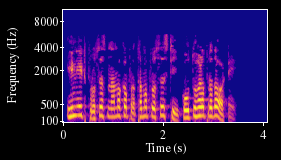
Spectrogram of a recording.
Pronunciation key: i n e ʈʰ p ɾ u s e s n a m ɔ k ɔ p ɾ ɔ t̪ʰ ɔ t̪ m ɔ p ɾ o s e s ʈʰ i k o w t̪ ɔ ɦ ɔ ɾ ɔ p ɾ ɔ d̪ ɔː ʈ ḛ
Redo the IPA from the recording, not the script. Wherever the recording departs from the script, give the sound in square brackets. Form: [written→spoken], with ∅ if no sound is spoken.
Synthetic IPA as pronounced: i n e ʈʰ p ɾ [u→o] s e s n a m ɔ k ɔ p ɾ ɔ t̪ʰ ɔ [t̪→∅] m ɔ p ɾ o s e s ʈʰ i k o w t̪ [ɔ→u] ɦ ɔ [ɾ→ɭ] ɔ p ɾ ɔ d̪ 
